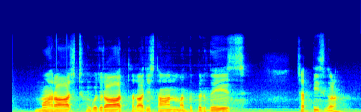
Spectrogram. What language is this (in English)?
Hindi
